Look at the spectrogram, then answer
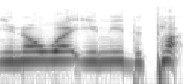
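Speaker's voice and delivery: put-on British accent. Speaker imitates an imagined outsider chiming in, mock British accent. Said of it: "a British accent going".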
